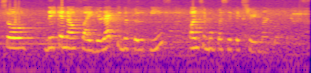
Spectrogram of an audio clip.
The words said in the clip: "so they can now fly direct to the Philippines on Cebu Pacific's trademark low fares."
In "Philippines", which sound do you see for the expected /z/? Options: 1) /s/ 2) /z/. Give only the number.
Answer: 1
